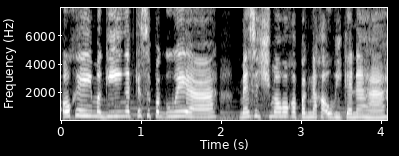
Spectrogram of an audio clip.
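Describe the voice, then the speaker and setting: Female Filipino radio drama role: supportive young best friend, fairly high, very bright voice, chatty and concerned, faint music bed. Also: steady tone, fairly quick. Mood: grateful, friendly.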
